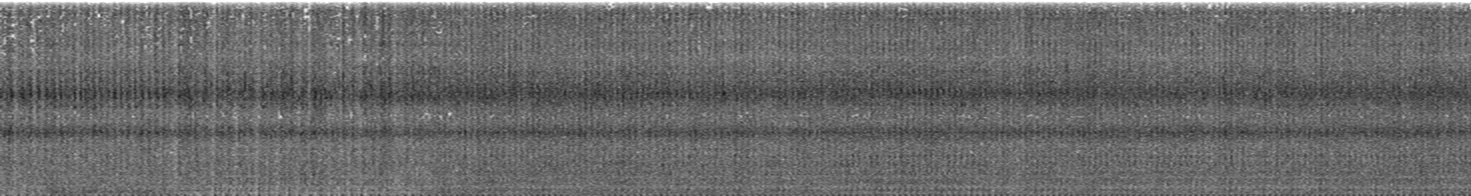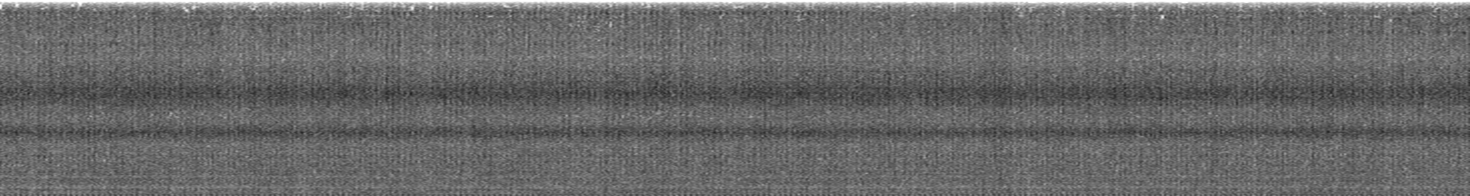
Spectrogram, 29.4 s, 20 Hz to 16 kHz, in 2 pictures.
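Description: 1969 Gravely L tractor's single-cylinder engine, strap-started on choke at about half throttle, catches at once and runs fast and steady. It has no governor, so the throttle alone holds its speed. Separate firing pulses can be heard for the first few seconds before it settles into an even drone.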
